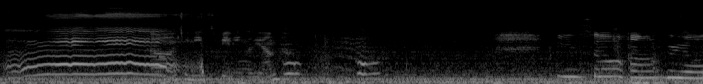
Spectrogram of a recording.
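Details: A baby boy, who may have a cold and had been sneezing, cries with a drawn-out wail and then shorter whimpers over steady car or fan noise: infant crying.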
